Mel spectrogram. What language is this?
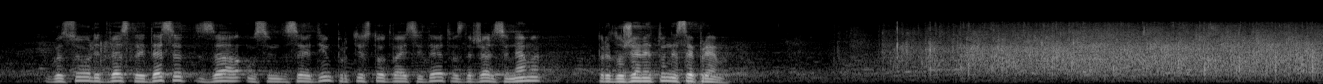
Bulgarian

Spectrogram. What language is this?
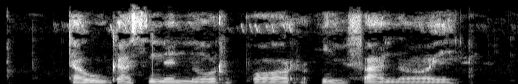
Esperanto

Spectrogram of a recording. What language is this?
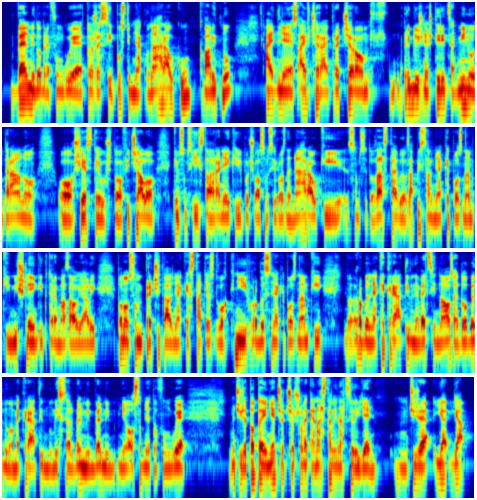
Slovak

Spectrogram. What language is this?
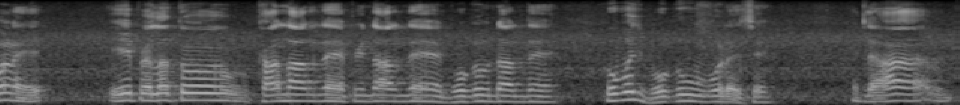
Gujarati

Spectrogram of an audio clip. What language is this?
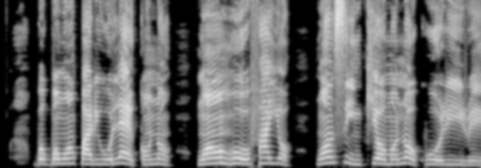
Yoruba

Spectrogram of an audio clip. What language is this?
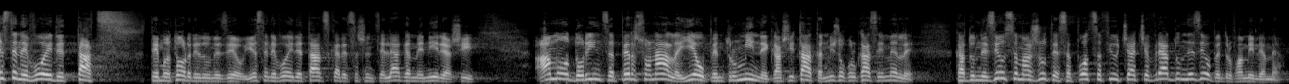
Romanian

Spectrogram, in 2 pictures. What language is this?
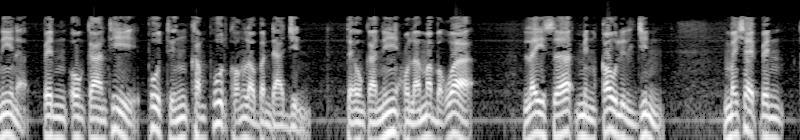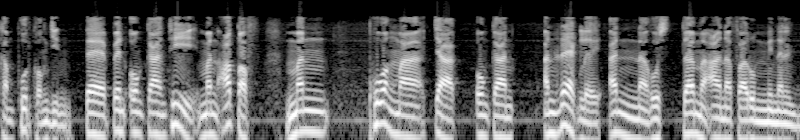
Thai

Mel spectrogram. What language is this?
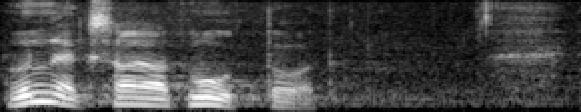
Estonian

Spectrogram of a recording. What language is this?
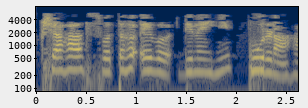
Sanskrit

